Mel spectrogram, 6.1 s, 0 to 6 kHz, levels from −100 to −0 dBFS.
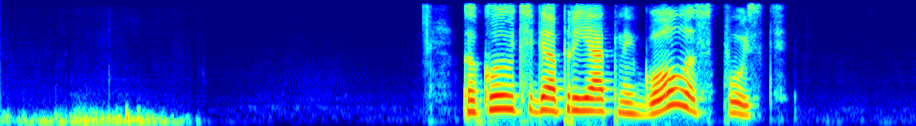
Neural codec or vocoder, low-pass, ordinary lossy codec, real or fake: codec, 16 kHz, 4 kbps, X-Codec, HuBERT features, trained on balanced general audio; 5.4 kHz; none; fake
